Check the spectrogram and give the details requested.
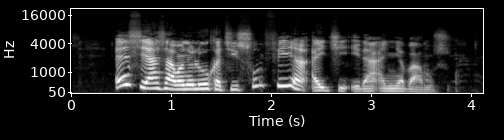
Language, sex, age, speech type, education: Hausa, male, 15-29, read, tertiary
